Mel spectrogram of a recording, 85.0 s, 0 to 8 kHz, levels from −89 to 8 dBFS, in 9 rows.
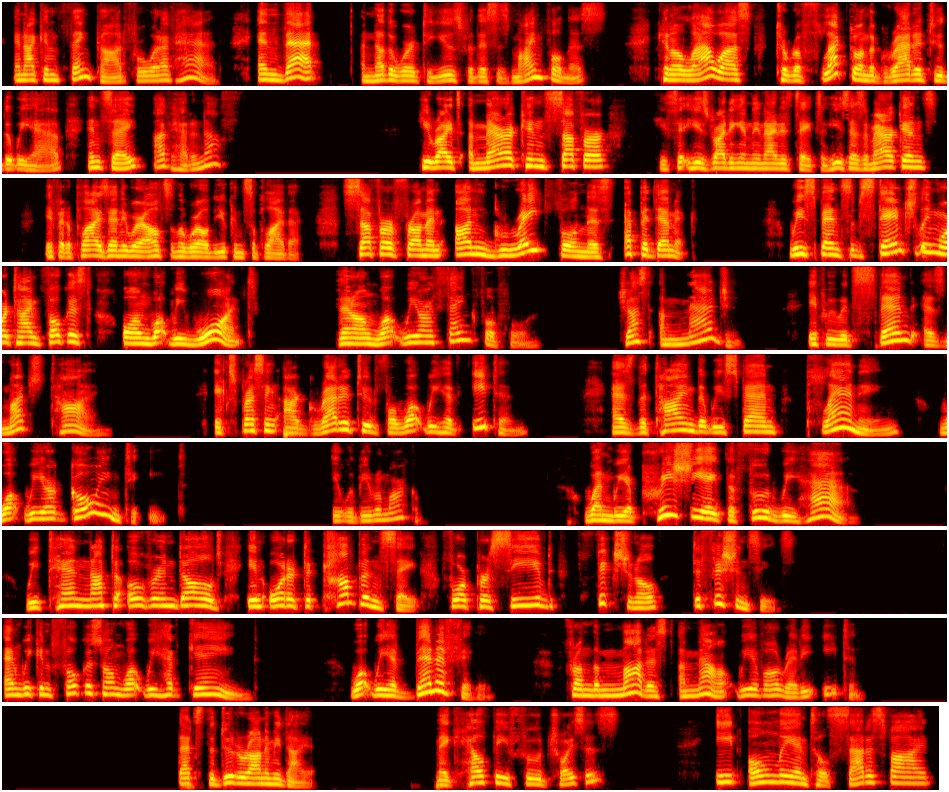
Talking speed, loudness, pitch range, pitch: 120 wpm, -20 LUFS, 135-195 Hz, 160 Hz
